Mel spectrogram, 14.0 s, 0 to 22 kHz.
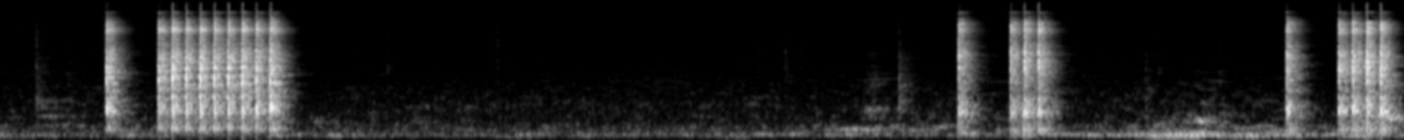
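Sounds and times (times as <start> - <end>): sharp cracks of chiropractic treatment: 1.0 - 3.0, 9.6 - 10.8, 12.9 - 14.0.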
